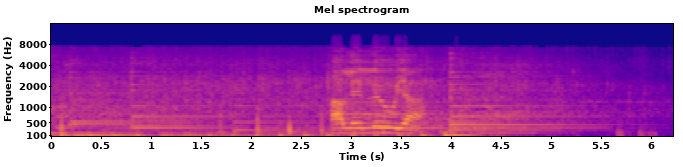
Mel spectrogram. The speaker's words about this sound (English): Clap your hands for Jesus. Keep clapping, keep clapping, keep clapping, keep clapping. Keep clapping your hands.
